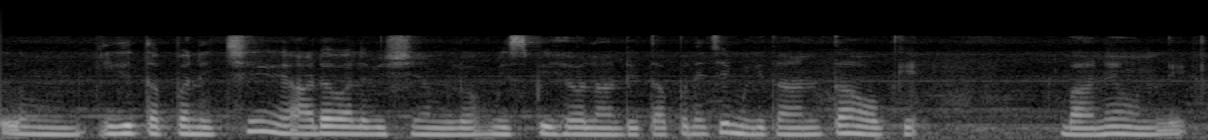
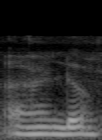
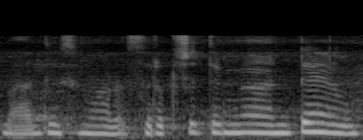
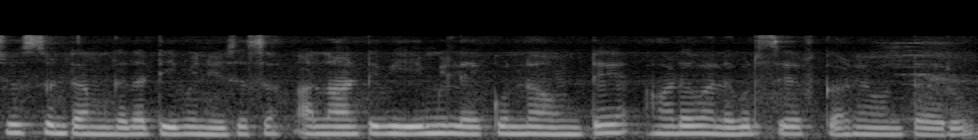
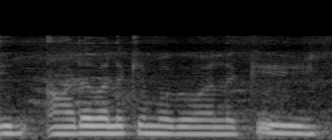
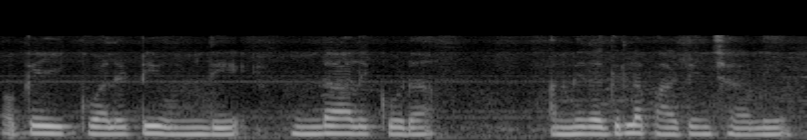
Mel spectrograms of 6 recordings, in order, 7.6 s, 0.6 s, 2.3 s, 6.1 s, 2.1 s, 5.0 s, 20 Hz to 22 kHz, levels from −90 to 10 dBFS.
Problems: constant background noise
